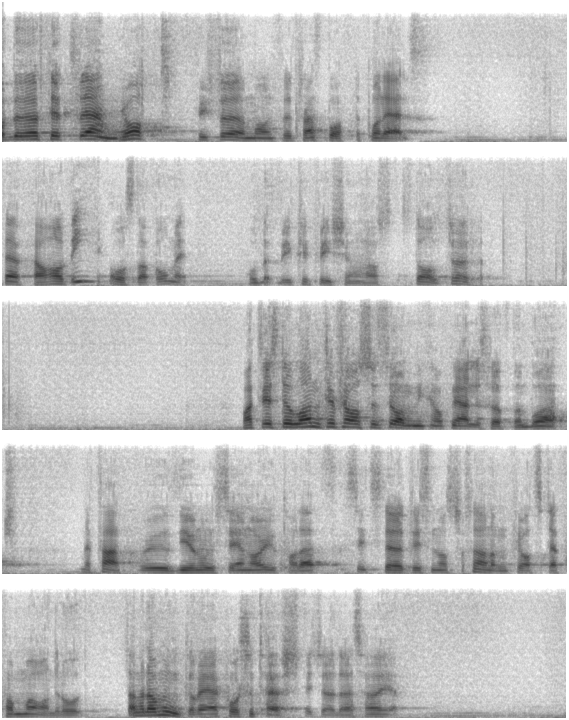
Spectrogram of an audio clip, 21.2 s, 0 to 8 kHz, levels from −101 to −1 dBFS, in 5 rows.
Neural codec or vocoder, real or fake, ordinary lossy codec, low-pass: codec, 16 kHz, 0.5 kbps, X-Codec, HuBERT features, trained on balanced general audio; fake; none; 7.2 kHz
